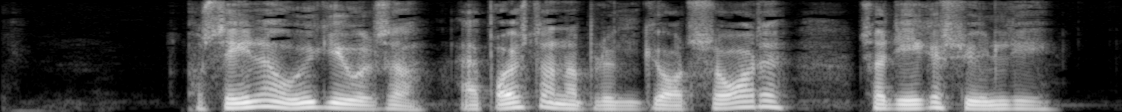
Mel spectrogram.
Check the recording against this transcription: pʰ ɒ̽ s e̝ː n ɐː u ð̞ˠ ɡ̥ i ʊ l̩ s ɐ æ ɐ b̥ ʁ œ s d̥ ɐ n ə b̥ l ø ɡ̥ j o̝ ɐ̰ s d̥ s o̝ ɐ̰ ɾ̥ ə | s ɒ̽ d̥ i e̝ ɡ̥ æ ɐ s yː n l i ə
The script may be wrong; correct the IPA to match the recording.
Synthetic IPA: pʰ ɒ̽ s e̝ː n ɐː u ð̞ˠ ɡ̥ i ʊ l̩ s ɐ æ ɐ b̥ ʁ œ s d̥ ɐ n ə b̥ l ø ɡ̥ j o̝ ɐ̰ d̥ s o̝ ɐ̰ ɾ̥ ə | s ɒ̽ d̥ i e̝ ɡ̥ æ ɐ s yː n l i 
